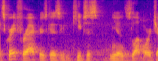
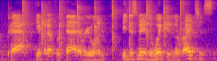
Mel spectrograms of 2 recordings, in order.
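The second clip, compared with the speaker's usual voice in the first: mock crowd hype, pitched up; hype man; 8 semitones higher than usual. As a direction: announce him like a showman to a crowd. Hyping up the crowd.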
